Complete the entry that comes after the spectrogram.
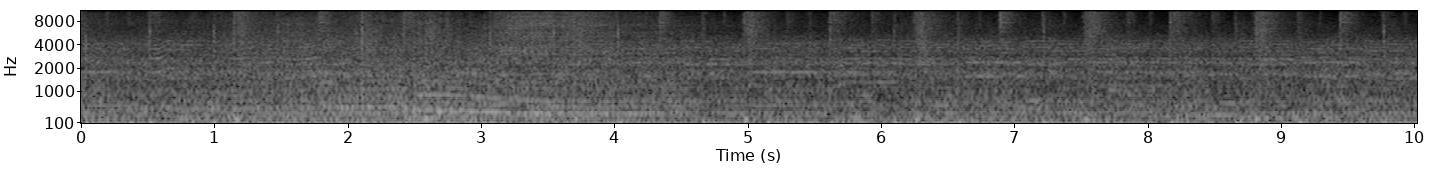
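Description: GT3 race cars circling Zandvoort in rFactor 2, engines whining and buzzing nearly without pause, with gear-change stutters and pitch sweeps as cars pass close, a voice speaking over them.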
